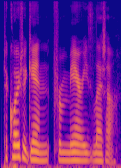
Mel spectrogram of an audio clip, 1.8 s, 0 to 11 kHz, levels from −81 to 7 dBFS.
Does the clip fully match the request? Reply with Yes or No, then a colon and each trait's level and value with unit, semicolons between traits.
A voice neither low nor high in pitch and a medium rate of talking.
Yes: medium, 165 Hz; average, 195 wpm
